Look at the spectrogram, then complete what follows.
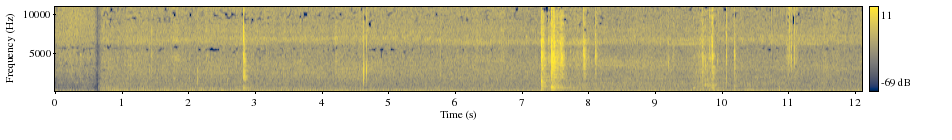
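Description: Metal utensils clinking now and then over a steady low rumble, with the loudest clatter about seven seconds in, as pots and plates are handled for washing.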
